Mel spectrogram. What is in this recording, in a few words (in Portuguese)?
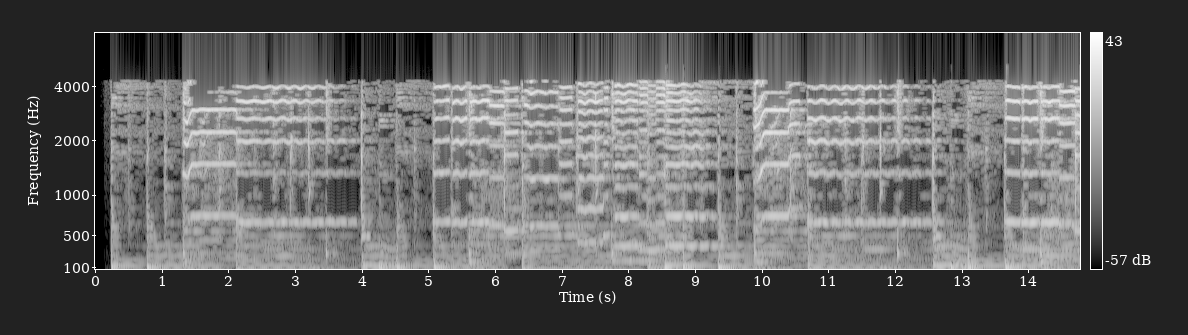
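sogro Masculino, Aniversários; ANIV. Evangelico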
